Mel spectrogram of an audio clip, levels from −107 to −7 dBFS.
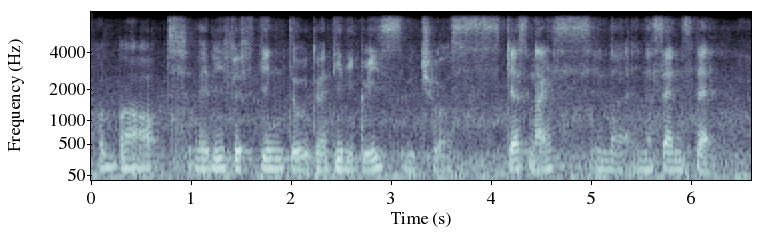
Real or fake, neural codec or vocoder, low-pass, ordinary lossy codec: fake; codec, 24 kHz, 6 kbps, HILCodec; 7.2 kHz; none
